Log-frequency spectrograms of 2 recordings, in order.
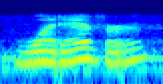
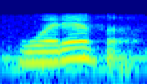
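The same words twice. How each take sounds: First: The final R sound is pronounced. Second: The final R sound is dropped.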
